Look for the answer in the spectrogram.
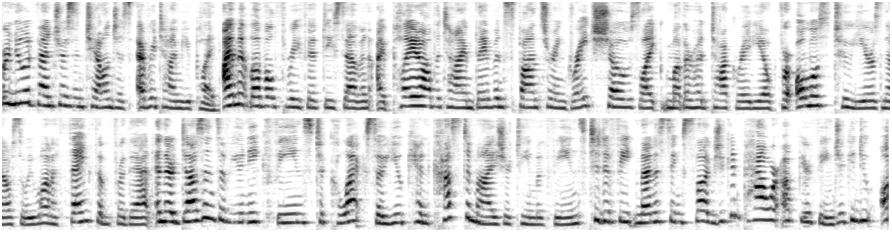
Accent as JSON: {"language": "English", "region": "New York", "country": "United States", "said": "I'm a New Yorker."}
